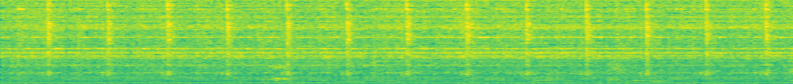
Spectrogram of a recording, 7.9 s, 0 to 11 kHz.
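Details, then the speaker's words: 42-inch Aloha Breeze hugger ceiling fan on low speed: steady low buzz with faint ticks about twice a second, plus bearing noise and scraping of unknown source. Buzzing fan motor. "his fan does have a lot of bearing noise too and it buzzes a lot"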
